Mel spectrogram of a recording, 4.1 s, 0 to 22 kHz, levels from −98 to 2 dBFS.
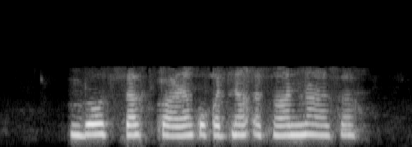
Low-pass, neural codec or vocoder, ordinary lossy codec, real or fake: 7.2 kHz; codec, 44.1 kHz, 2.6 kbps, SNAC; AAC, 16 kbps; fake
